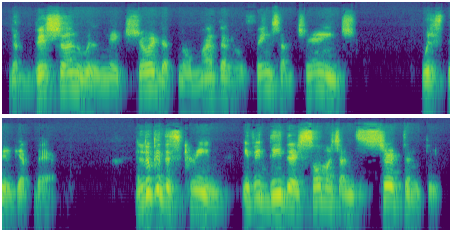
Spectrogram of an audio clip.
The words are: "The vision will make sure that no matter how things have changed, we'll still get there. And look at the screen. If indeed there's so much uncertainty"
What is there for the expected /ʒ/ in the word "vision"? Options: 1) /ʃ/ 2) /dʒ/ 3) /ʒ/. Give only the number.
1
